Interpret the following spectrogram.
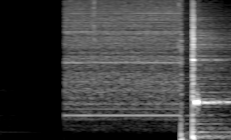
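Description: Sound effect for an animated logo: after a moment of silence, a steady electric hum with a high whine, ending in two sharp hits near the end, the second loud, which leave a ringing tone.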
